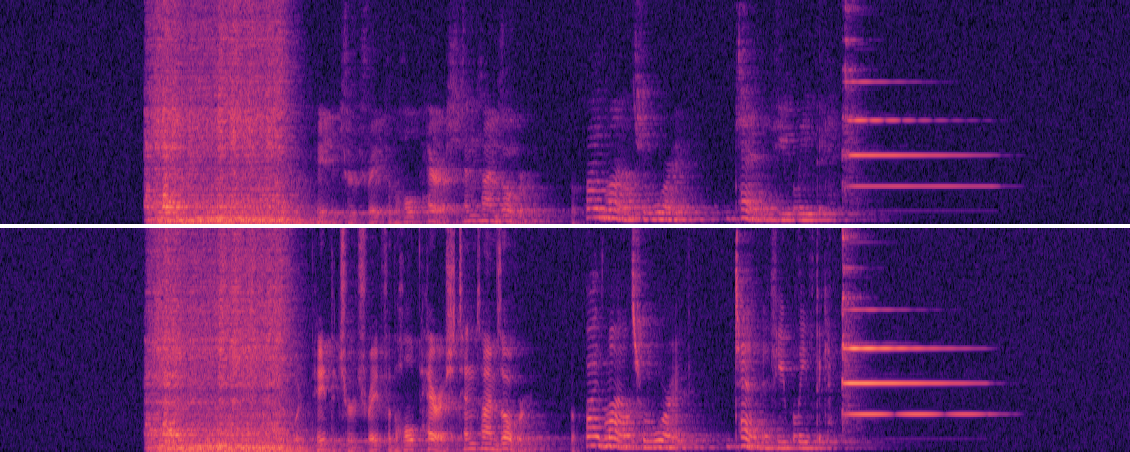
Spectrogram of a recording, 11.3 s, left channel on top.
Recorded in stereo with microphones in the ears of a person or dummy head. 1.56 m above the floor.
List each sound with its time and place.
1.4 s writing: 30° left (ahead or behind), 5 m
2.9 s a man speaking: 65° right (ahead or behind), 1.0 m
5.9 s a woman speaking: 80° right, 1.8 m
8.4 s a bell: 40° right (ahead or behind), 2 m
